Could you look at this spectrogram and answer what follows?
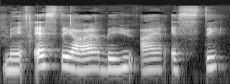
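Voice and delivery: "S T A R B U R S T" spelled out as French letter names, one by one. Shown as a demonstration. Host spelling "S T A R B U R S T" for viewers searching Pinterest, letter by letter. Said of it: "pas de la bonne façon qu'on le prononce".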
